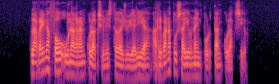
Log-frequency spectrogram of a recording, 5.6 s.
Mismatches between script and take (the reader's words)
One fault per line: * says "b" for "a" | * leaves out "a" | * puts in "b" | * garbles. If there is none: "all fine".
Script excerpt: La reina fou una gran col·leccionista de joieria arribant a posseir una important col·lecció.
all fine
